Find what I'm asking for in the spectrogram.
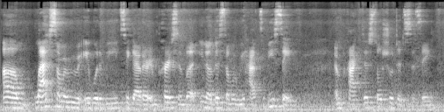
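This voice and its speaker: Indoors at a recreation center, a young adult craft instructor, a native Haitian Creole speaker, chats her way through a kids' craft lesson. Her lowish voice stays steady and fairly quick, while the room sounds roomy with background noise. She's upbeat and laughs readily.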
